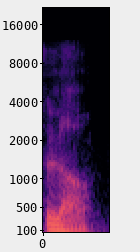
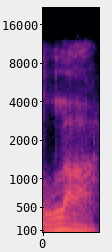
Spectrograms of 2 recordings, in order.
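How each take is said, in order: First: The word is said with an 'oh' vowel. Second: The word is said with an 'ah' vowel. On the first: This is how the word is said in Hebrew. "not lo" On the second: This is how an Aramaic reader would say it. "Because that's how you say it in Aramaic. It's la"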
